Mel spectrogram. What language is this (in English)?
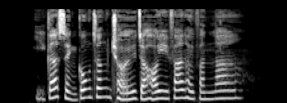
Cantonese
